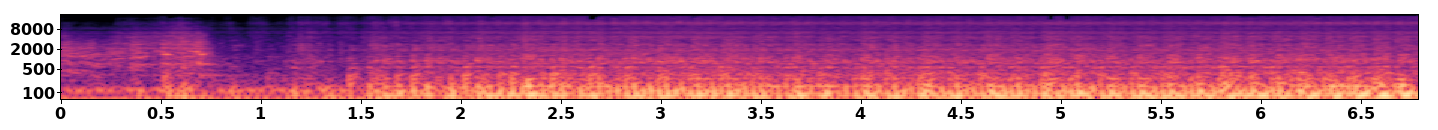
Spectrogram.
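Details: 1971 International 1210 pickup, abandoned for 30 years, on its first start with a jumped battery: it stumbles, catches, and holds a loud fast idle because the throttle cable is too short for the carburettor.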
